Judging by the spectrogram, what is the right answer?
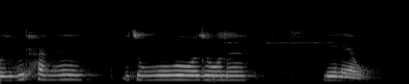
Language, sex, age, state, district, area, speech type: Bodo, female, 30-45, Assam, Kokrajhar, rural, spontaneous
